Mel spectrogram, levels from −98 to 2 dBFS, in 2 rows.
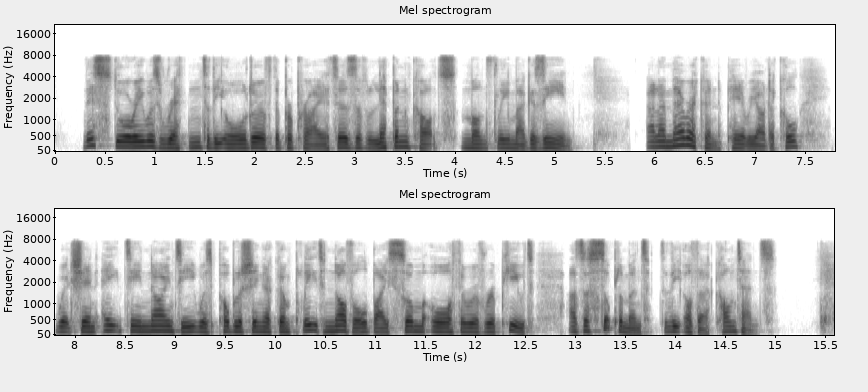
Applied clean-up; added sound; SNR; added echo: none; none; none; none.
